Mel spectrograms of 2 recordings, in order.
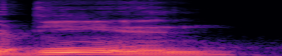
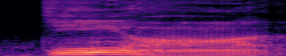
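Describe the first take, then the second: First: "Dion" with a closed, short last vowel; pronunciation DEE-YIN. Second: "Dion" with an open AH in the last syllable; pronunciation DEE-ON. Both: Shown as a demonstration. Contrasts two pronunciations of the name.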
